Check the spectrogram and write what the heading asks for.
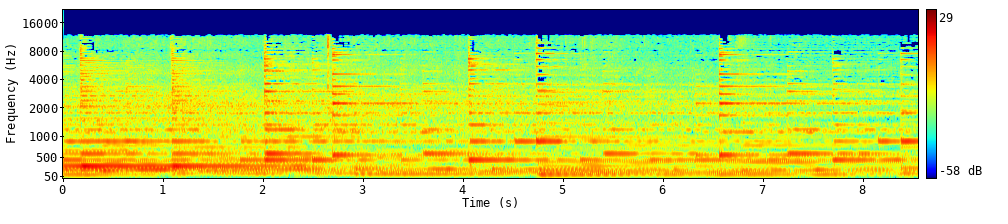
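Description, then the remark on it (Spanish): An audience claps for the Lord in a morning worship service, a steady, dense, continuous patter while sustained keyboard chords ring underneath, the applause lasting throughout without any voices standing out. “Dale un aplauso al Señor esta mañana.”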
